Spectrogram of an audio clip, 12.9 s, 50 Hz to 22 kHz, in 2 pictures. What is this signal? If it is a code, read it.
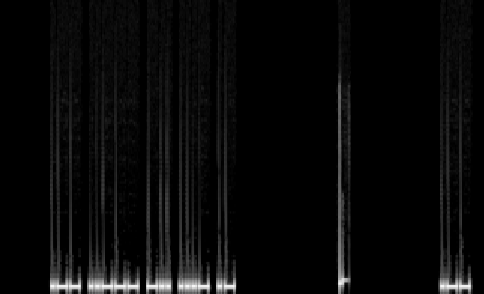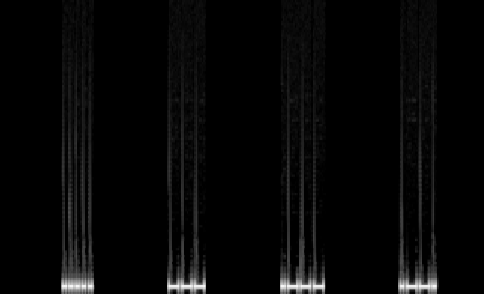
Morse code, heard as a keyed tone, about 27 wpm, spaced as for 12 wpm, 700 Hz. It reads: W2DVA W5OJP
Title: USA Call Signs - 5 Characters - 8x Character Spacing - 28wpm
